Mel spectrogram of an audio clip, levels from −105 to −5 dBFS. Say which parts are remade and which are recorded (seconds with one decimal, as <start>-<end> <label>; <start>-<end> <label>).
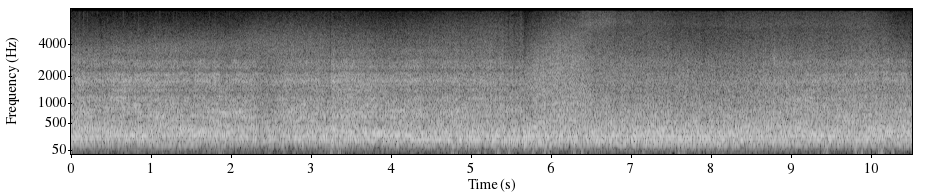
0.0-1.9 recorded; 1.9-6.5 remade; 6.5-7.1 recorded; 7.1-7.8 remade; 7.8-9.1 recorded; 9.1-10.5 remade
